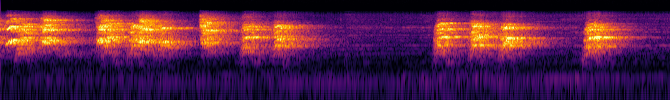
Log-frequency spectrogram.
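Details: Male Toy Poodle giving clusters of high, bright barks, about four in quick succession, then a pause and three more spaced barks against a faint low hum.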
